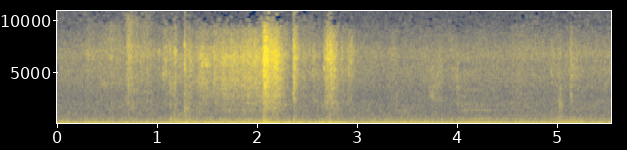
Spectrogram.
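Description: Steady low rumble inside an Amtrak passenger train car, with a few short clicks or rattles about two seconds in.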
